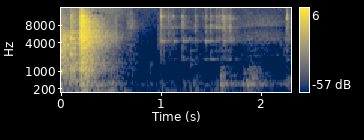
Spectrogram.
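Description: Homemade speculaas-spice bitter is poured from a stirring glass into drinking glasses already filled with ice, opening with a bright glassy clink, followed by a faint liquid trickle and light tinkles of ice.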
